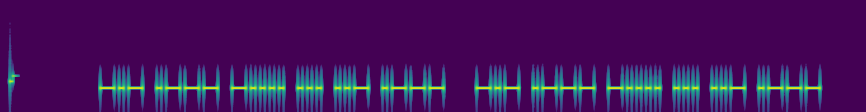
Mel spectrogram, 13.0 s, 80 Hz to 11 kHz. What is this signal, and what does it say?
Morse code, heard as a keyed tone, about 17 wpm, 700 Hz. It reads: KJ6SUJ KJ6SUJ
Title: USA Call Signs Repeated 2x 17wpm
